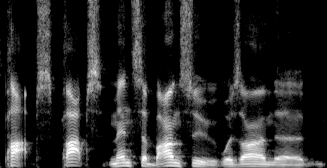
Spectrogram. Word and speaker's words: Mensah: Mensah Bansu was on the G uh Great Britain team in the London Olympics. Uh mostly you didn't the the U on Mensa is an A. Mensah, not Mensah.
